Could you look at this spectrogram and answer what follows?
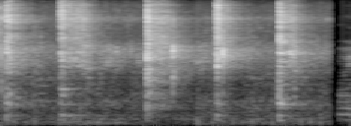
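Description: Bay leaves and cinnamon sizzle in hot oil in a kadai, with a steady hiss broken by five sharp, regularly spaced scraping stirs; no one speaks.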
